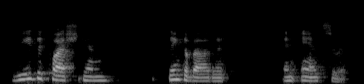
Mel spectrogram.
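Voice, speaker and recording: The somewhat breathy voice moves at a moderate pace with lively intonation. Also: woman. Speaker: zoo conservation fund manager presenting. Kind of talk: webinar presentation.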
